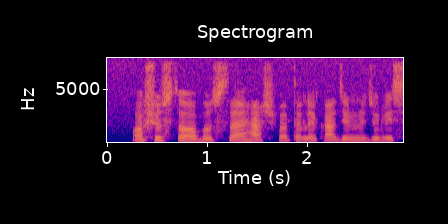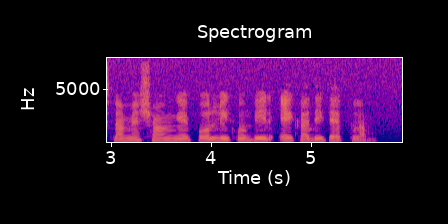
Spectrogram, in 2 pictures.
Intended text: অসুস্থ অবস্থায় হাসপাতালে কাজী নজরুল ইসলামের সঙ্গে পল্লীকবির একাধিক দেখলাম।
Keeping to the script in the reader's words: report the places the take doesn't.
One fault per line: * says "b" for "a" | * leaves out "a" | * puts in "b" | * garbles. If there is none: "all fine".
all fine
